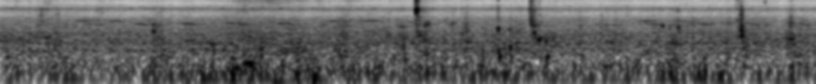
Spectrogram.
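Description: A person eating with the mouth close to the microphone: faint chewing with a handful of sharp mouth clicks, the loudest about two seconds in, over faint outdoor background.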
